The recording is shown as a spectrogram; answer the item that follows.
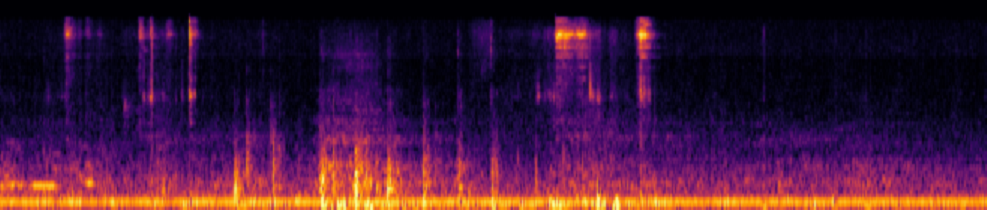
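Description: Light clicks and clinks of small hard painting tools being handled: a cluster in the middle and a few sharper clinks about four seconds in, over a steady low hum.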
